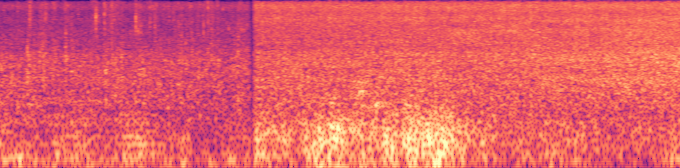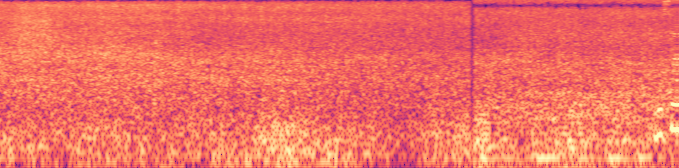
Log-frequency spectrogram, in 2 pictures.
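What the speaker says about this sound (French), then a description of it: "Mais c'est quoi ce temps de fou les gars? C'est la tempête." Thunderstorm over Paris with heavy rain pouring steadily on surfaces, low rumbles of thunder swelling and rolling beneath the dense hiss, loud and continuous throughout.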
